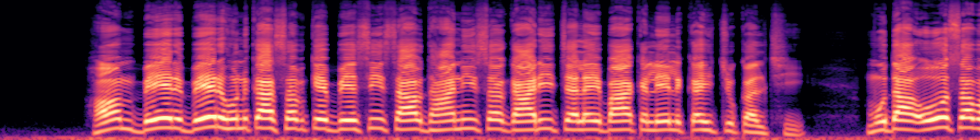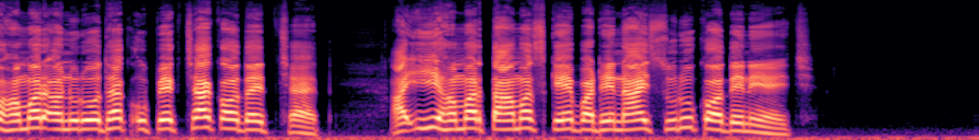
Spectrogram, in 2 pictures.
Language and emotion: Maithili, angry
